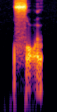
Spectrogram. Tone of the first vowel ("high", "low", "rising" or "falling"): falling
